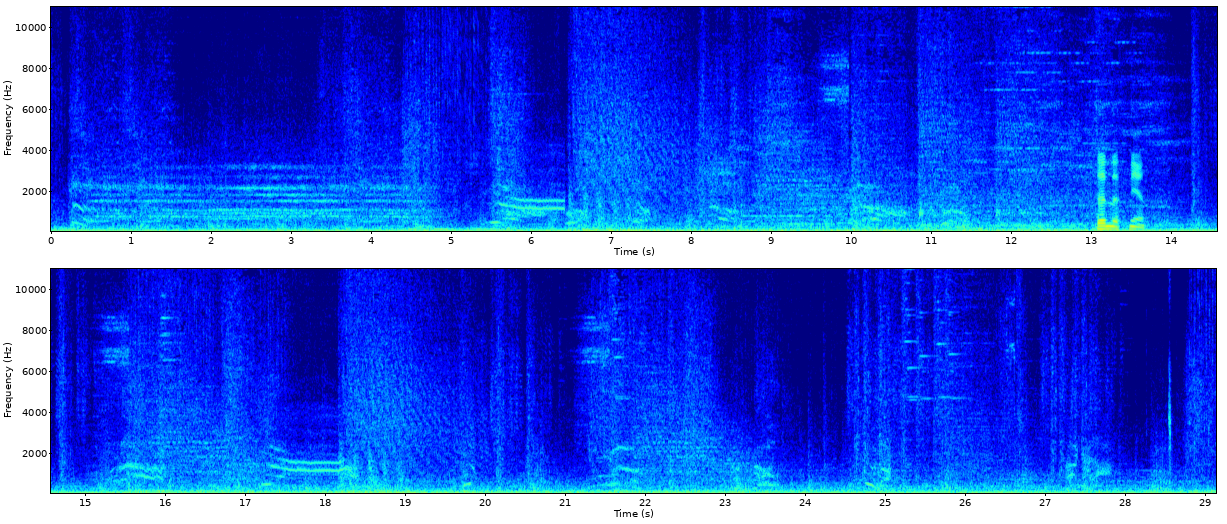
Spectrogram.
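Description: Chained blades whoosh through the air in rapid swings.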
